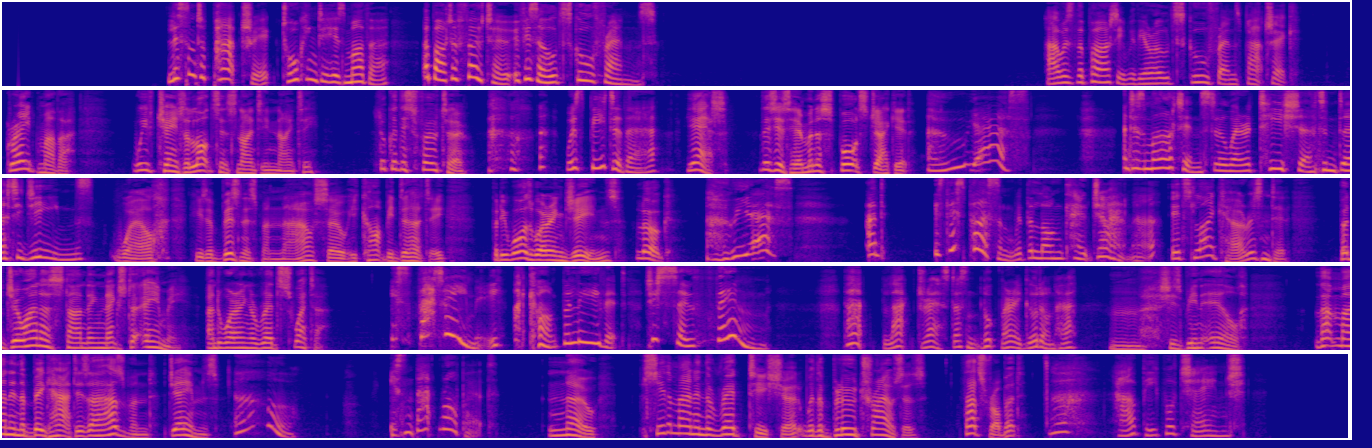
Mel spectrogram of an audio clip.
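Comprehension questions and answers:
Listen to Patrick talking to his mother about a photo of his old school friends. Answer the following question by choosing A/B or C.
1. What is Martin wearing?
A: Jeans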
